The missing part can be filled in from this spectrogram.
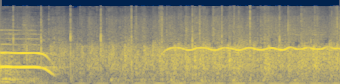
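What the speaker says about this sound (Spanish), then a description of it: "¿Cuánto le puede dar un fuerte aplauso a todas las mujeres?" Wedding guests applaud together in honor of the women at a pastors' wedding celebration. A steady wash of clapping builds and holds for a few seconds, with a bright sustained whistle-like tone riding over it and a voice at the start.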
